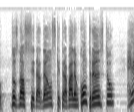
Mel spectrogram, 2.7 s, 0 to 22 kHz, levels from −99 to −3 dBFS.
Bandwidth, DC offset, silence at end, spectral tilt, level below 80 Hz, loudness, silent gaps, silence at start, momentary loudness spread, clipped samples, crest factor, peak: 12.5 kHz; under 0.1%; 0 s; -5.5 dB/octave; -62 dBFS; -24 LUFS; none; 0 s; 8 LU; under 0.1%; 16 dB; -8 dBFS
